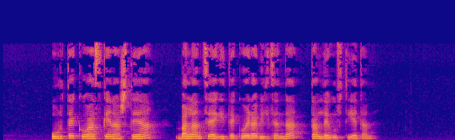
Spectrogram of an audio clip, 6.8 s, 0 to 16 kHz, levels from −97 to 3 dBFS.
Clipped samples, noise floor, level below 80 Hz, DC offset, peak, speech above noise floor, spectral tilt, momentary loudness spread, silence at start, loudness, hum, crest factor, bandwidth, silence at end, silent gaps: under 0.1%; -74 dBFS; -66 dBFS; under 0.1%; -4 dBFS; 53 dB; -3.5 dB/octave; 8 LU; 0.75 s; -21 LUFS; none; 18 dB; 11.5 kHz; 1.2 s; none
